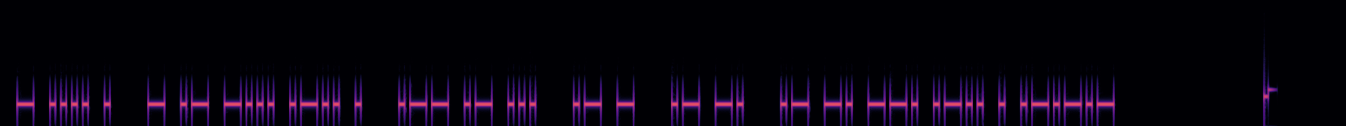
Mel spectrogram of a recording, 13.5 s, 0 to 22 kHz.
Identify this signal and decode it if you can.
Morse code, heard as a keyed tone, about 22 wpm, 700 Hz. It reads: THE TABLE WAS AT AN ANGLE.
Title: Sentences from Top 1500 Words 22wpm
